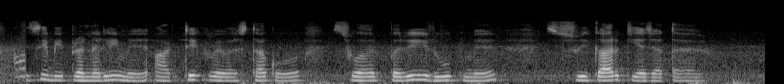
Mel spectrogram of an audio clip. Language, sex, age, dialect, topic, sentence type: Hindi, female, 18-24, Marwari Dhudhari, banking, statement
